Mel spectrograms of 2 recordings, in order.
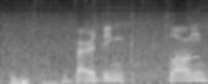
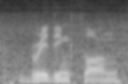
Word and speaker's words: Bridlington: W każdym razie początek słowa zaczyna się od byry i, a nie by i ry. Czyli zamiast Birdington to jest Bridington, czy coś w tym rodzaju.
